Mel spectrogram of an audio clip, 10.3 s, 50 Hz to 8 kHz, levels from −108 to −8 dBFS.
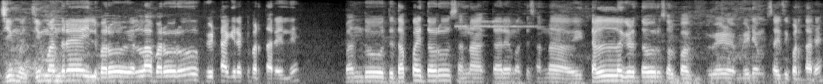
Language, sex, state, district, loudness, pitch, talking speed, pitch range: Kannada, male, Karnataka, Dharwad, -14 LUFS, 160 Hz, 130 wpm, 145-180 Hz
